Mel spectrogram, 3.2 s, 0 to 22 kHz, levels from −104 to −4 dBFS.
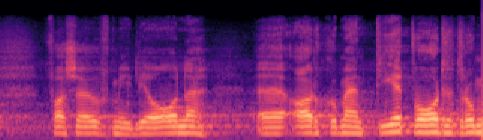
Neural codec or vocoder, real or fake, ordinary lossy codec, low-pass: vocoder, 44.1 kHz, 128 mel bands every 512 samples, BigVGAN v2; fake; none; 14.4 kHz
